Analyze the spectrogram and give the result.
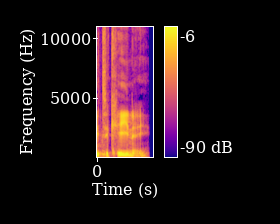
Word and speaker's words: Tacchini: Tacchini. – I think it's probably tacchini, to be honest with you, because it's Italian. But we'll just say tacchini because that's the generally accepted pronunciation.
